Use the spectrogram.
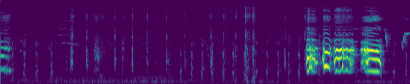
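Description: Chickens and a rooster on a Thai farm, with scattered clucks and scratching nearby, then a loud close rooster crow near the end.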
